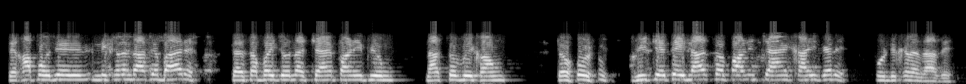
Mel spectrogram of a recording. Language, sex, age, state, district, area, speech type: Sindhi, male, 60+, Madhya Pradesh, Indore, urban, conversation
